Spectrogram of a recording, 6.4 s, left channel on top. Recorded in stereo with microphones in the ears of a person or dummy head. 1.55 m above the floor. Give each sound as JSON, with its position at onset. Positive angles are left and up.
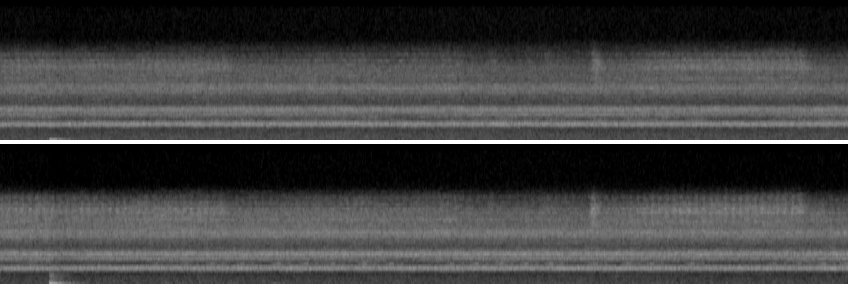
{"t": 0.0, "sound": "an insect", "side_deg": -60, "distance_m": 7.5}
